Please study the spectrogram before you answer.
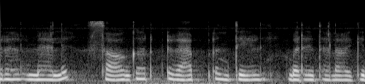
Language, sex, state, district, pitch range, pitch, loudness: Kannada, female, Karnataka, Koppal, 215-230 Hz, 215 Hz, -15 LUFS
